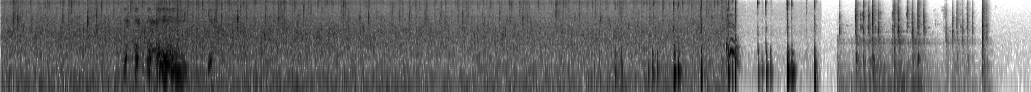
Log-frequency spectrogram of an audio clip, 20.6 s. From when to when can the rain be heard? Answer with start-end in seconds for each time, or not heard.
0.0-14.8.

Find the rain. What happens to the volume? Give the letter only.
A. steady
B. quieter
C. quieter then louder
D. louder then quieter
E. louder
B.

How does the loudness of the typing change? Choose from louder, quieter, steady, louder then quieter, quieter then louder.
quieter.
